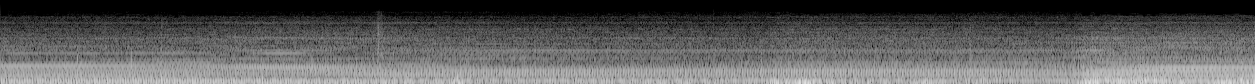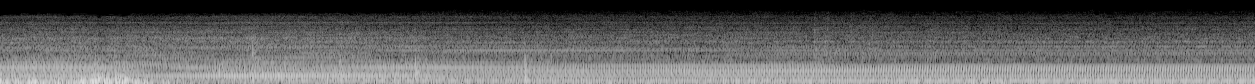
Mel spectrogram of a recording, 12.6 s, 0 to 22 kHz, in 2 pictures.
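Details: Trane XV18 heat pump outdoor unit, installed December 2021, drones with a loud, steady hum and a stack of fixed tones; far noisier than it should be, cause unclear.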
